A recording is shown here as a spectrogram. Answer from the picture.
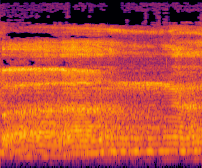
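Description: A Buddhist monk chanting an invocation in slow, long-held notes that glide gently in pitch.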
